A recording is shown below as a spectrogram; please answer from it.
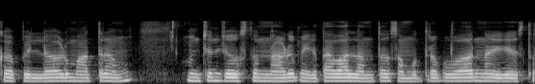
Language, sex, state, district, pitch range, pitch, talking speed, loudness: Telugu, female, Andhra Pradesh, Guntur, 155-165 Hz, 160 Hz, 110 wpm, -16 LUFS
